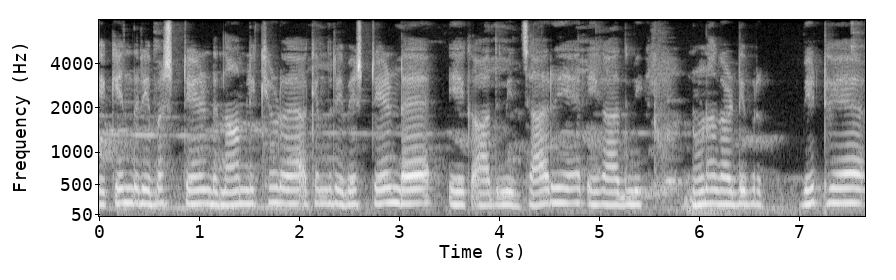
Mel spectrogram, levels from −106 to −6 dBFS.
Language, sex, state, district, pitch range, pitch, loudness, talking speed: Marwari, female, Rajasthan, Nagaur, 200-215 Hz, 210 Hz, -19 LUFS, 180 wpm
